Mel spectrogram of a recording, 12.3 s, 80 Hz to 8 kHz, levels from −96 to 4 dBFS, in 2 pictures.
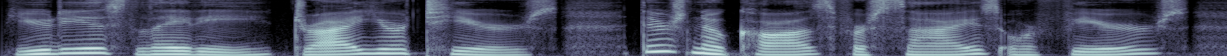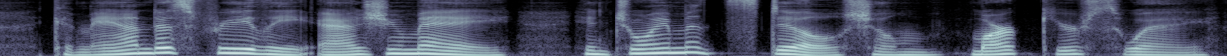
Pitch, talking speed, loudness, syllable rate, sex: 180 Hz, 115 wpm, -17 LUFS, 3.0 syllables/s, female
